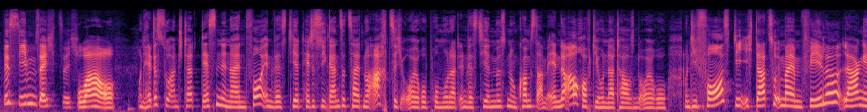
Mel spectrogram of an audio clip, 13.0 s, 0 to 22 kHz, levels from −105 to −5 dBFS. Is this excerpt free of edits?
no; 2 cuts; at 4.5 s, 10.2 s

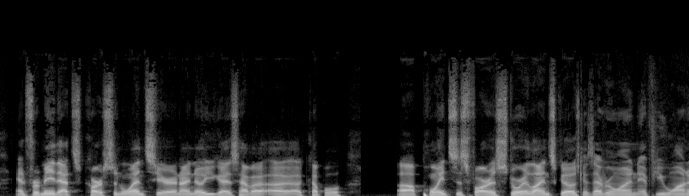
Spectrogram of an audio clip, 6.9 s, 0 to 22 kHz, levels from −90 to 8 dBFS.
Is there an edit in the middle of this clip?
yes; 1 cut; at 5.8 s

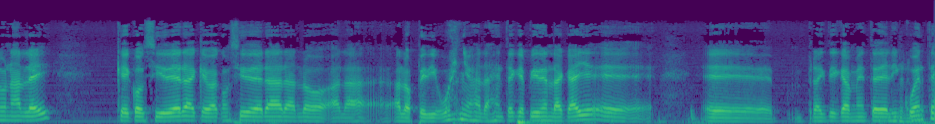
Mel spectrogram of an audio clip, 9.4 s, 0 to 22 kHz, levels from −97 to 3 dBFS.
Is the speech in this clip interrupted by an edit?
no; 0 cuts

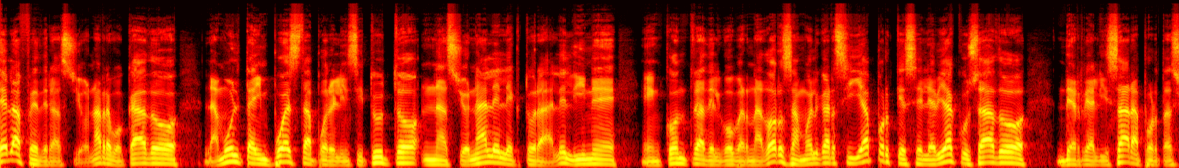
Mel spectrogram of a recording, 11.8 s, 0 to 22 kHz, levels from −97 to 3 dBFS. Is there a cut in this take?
no; 0 cuts

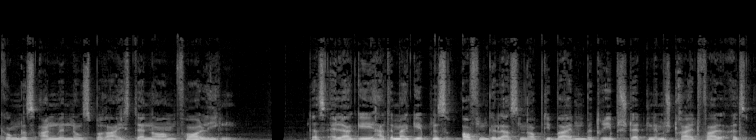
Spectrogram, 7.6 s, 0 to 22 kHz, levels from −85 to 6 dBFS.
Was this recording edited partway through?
yes; 1 cut; at 2.9 s

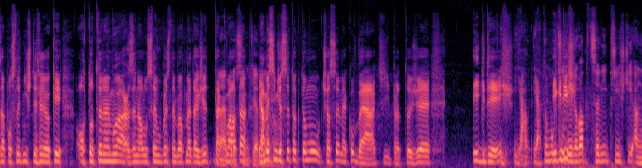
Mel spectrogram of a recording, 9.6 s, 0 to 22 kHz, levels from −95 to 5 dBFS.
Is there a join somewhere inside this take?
no; 0 cuts

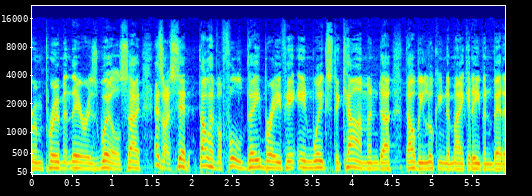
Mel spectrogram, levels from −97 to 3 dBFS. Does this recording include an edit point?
no; 0 cuts

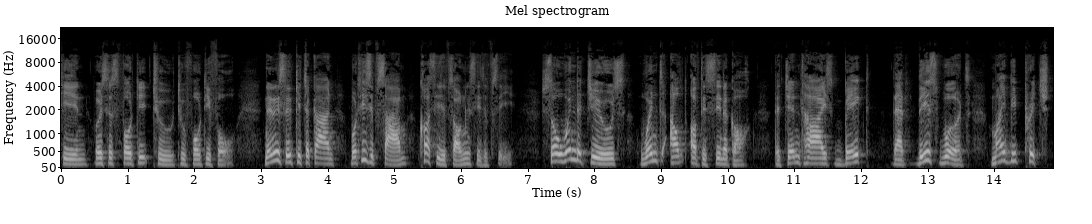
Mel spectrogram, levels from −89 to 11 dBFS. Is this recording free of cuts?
yes; 0 cuts

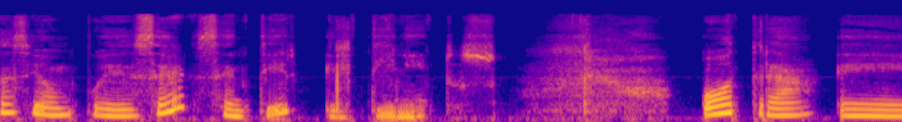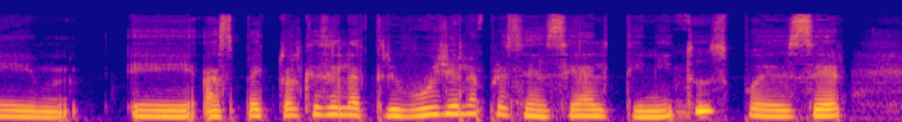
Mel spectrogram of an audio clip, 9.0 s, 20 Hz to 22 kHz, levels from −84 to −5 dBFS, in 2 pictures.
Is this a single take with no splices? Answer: no; 1 cut; at 4.1 s

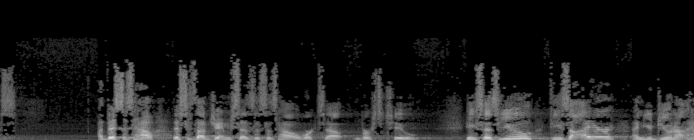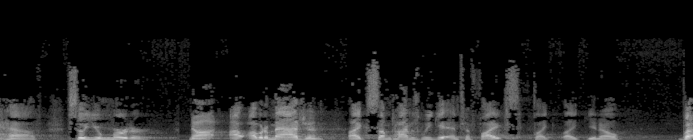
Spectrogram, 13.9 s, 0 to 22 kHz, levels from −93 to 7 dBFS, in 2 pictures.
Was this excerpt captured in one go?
no; 2 cuts; at 8.7 s, 12.3 s

